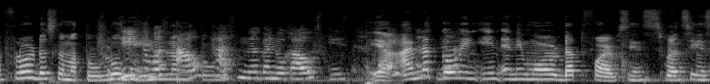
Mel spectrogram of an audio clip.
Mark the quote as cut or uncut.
uncut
